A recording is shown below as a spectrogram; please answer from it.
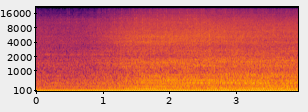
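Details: Saab 9-3 Convertible, which reportedly has an oil leak, after an unidentified noise stopped: smooth, even low idle with a steady beat and no knocks or odd noises; normal idle.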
